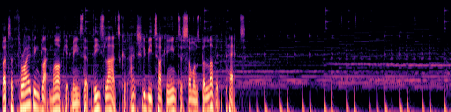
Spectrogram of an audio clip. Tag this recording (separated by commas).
Music, Speech, Synthesizer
